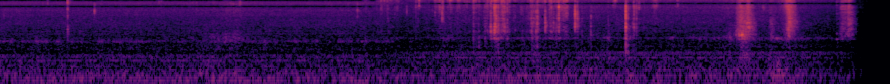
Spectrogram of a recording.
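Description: A crisp fried cutlet crackles as hands pull it apart.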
